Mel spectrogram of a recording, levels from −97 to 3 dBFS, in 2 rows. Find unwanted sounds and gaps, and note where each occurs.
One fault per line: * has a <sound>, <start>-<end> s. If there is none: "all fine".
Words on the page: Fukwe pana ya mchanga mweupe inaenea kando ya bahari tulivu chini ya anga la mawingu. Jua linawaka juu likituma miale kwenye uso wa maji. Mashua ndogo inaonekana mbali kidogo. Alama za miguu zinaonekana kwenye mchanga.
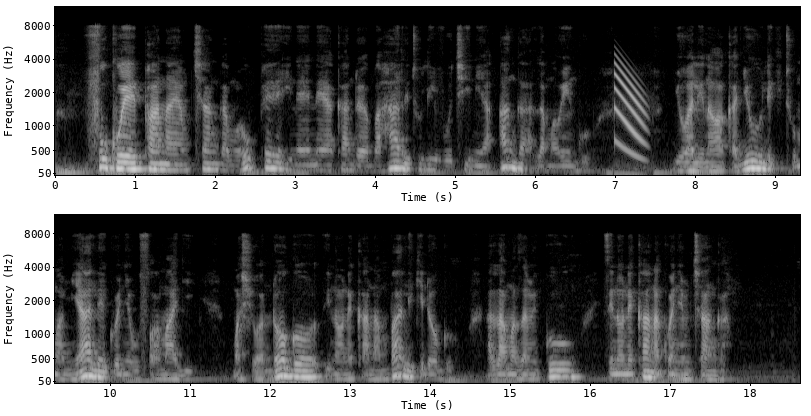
* has a chirp, 7.0-7.5 s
